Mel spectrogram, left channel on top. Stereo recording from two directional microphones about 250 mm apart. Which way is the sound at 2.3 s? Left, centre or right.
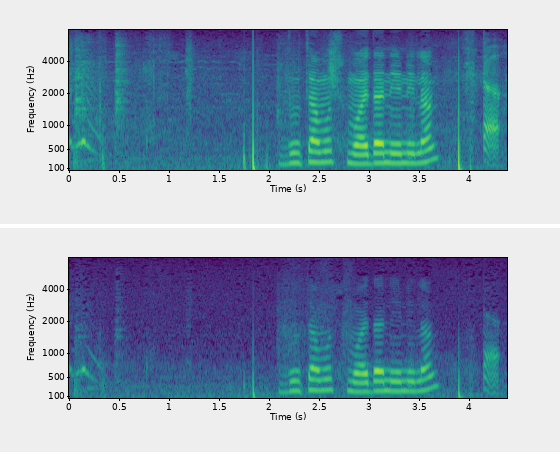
Centre.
